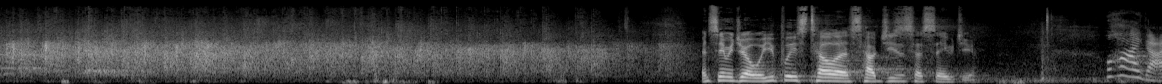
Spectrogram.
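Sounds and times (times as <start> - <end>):
audience applause: 0.0 - 7.0
speech: 0.6 - 1.0, 7.0 - 9.9, 11.4 - 11.6.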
